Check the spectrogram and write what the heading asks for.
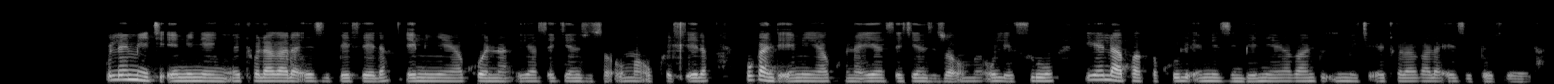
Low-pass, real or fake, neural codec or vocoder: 7.2 kHz; real; none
